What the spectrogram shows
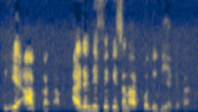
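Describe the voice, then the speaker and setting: A man's voice: high voice, very animated, normal speed, creaky, fairly bright tone, rough recording. A man teaching an online grammar lesson, often checking in with "है ना" and asking questions. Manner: repeats "है ना" and asks questions to check understanding.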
